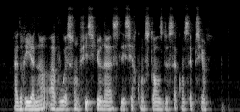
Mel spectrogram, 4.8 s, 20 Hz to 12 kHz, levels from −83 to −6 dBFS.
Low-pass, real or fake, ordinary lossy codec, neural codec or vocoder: 7.2 kHz; real; Opus, 24 kbps; none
